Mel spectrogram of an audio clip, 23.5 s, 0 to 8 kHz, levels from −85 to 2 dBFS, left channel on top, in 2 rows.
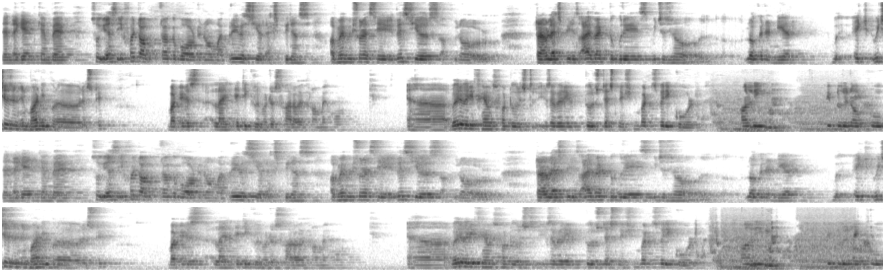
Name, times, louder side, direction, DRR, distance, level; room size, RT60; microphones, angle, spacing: voice 1, 0.0-9.4 9.9-10.6 11.1-13.1 14.0-16.3 16.6-16.7 17.1-21.0 21.6-21.9 22.7-23.4, left 5 dB, 60° left, 9 dB, 0.4 m, -29 dB
voice 2, 21.2-23.4, right 4 dB, 60° right, 9 dB, 0.4 m, -34 dB
3.3 x 2.5 x 4.3 m, 0.92 s
head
